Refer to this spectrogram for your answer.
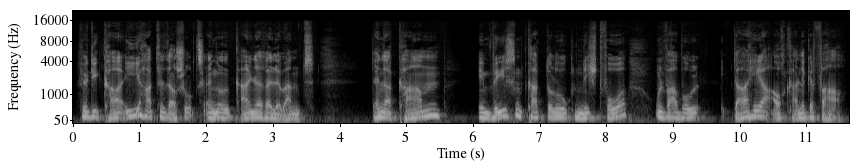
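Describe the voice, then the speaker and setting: A man's voice: mid-range voice, slow, gravelly, a little mellow, dry recording, clean studio sound. A man narrating a scripted audio story.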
